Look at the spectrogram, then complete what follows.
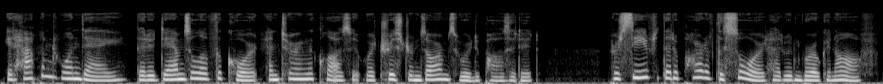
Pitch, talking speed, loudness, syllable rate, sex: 225 Hz, 195 wpm, -16 LUFS, 5.7 syllables/s, female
